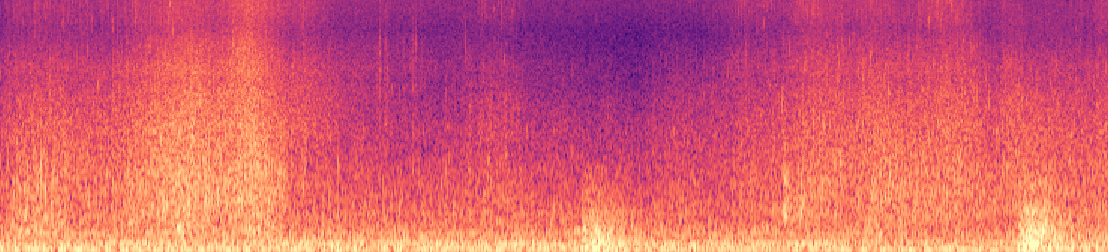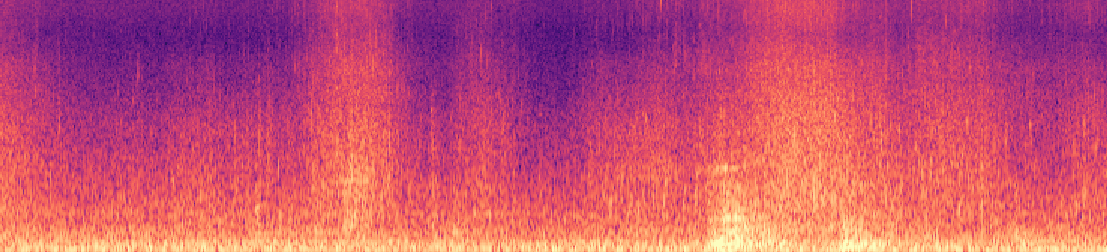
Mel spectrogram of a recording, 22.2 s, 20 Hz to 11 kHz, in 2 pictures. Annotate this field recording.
At the beach, Sound of the waves, Zoom H2n MS +XY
